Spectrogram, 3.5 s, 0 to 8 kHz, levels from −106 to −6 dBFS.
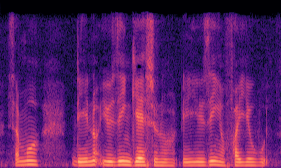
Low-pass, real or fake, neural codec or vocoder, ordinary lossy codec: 7.2 kHz; real; none; AAC, 48 kbps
